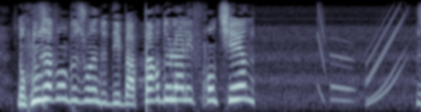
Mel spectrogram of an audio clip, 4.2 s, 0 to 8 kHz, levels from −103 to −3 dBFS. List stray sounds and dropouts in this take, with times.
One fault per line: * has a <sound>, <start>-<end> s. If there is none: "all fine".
* has a chirp, 3.2-4.1 s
